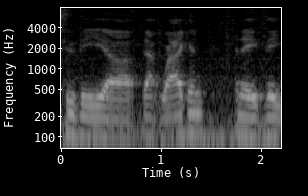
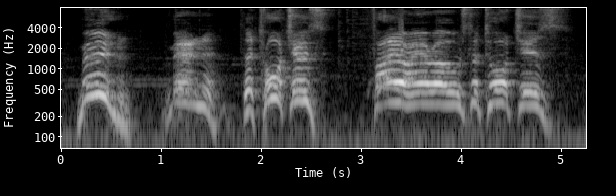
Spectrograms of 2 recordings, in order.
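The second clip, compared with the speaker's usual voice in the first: rough, barked, very high, very loud shout; 14 dB louder than usual. Narrating a fight, voicing a man calling from the back, rough shouting voice. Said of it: "a rough voice from the back".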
